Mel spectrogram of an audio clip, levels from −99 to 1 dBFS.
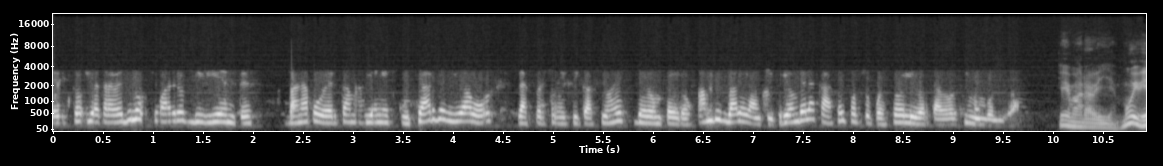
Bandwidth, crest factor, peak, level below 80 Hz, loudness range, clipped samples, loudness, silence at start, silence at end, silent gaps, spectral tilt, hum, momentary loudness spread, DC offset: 10.5 kHz; 18 dB; -2 dBFS; -64 dBFS; 2 LU; under 0.1%; -19 LUFS; 0 s; 0 s; none; -8 dB/octave; none; 10 LU; under 0.1%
